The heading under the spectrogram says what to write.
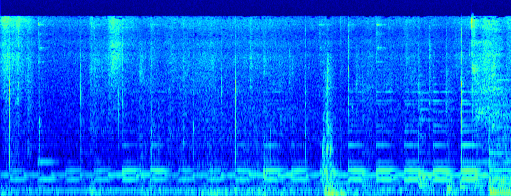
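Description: A room door is closed, shutting with a muffled thud about two-thirds of the way through, followed by a softer knock near the end, over a steady humming background with faint tonal drone and no talking.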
